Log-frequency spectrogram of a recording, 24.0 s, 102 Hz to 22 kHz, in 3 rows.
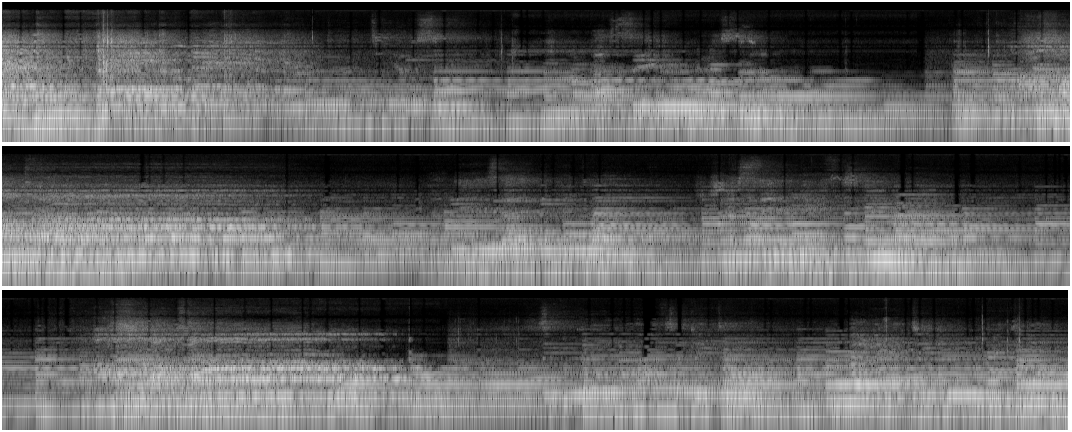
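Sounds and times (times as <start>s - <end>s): choir singing: 0.0s - 3.2s, 7.4s - 11.8s, 16.5s - 19.4s.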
